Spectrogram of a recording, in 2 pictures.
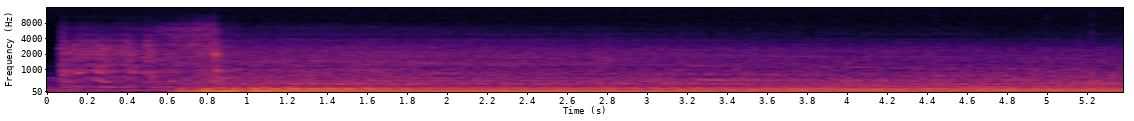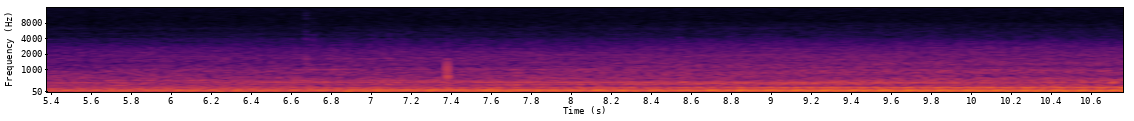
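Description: A 1991 Corvette's 5.7-litre V8 starts with a short burst less than a second in, then idles steadily with a low, even sound that grows slightly louder near the end.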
